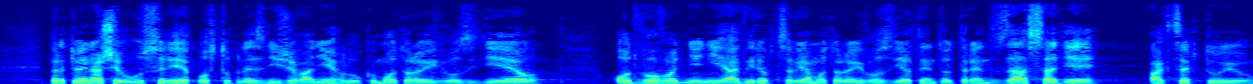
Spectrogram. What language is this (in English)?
Slovak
